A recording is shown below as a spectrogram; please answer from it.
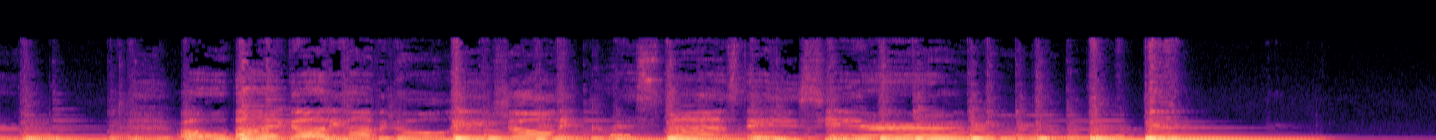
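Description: Ukulele strumming chords with a woman singing along, closing on a final strummed chord about three quarters of the way in that is left to ring and fade before the sound cuts off.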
